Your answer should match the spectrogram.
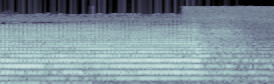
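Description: A train's horn sounding one long steady blast that fades out shortly before speech resumes.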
